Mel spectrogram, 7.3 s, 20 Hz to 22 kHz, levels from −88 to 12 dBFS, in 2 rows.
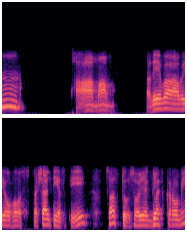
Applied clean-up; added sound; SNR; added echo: neural mask model Resemble Enhance denoiser.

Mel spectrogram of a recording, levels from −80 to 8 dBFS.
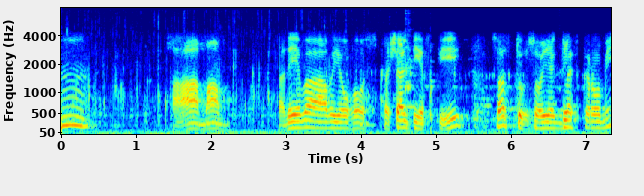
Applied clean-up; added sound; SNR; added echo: none; Boiling; 17 dB; none.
